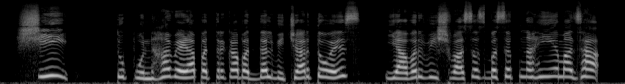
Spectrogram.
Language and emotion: Marathi, disgusted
